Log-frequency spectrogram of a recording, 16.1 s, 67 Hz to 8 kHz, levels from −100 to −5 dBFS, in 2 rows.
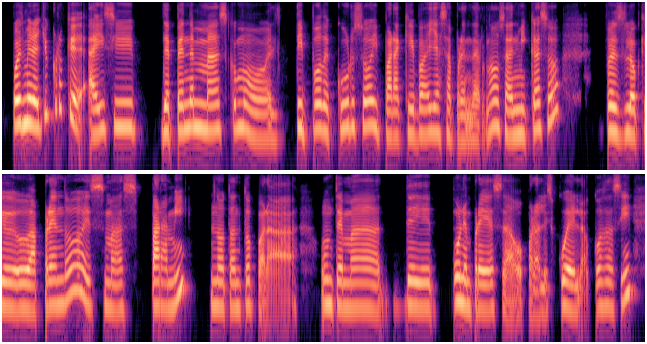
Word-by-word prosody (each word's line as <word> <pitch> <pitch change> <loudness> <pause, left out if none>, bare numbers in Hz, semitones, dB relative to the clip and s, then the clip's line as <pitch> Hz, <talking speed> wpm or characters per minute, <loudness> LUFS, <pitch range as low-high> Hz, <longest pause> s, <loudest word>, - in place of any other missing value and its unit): Pues 250 +1 +9
mira, 250 -2 +9
yo 320 +8 -3
creo 390 +1 -4
que - - +5
ahí 195 +3 +3
sí 230 -1 -2 0.2
depende 210 +2 +3
más 220 -1 +2
como 195 -7 -1
el 160 0 -8
tipo 220 0 +1
de 205 -3 -2
curso, 230 +2 0
y 235 - -2
para 175 -2 0
qué 190 +1 -3
vayas 190 +1 -1
a - - +2
aprender, 160 0 -5
¿no? 230 +5 +1
O - - -1
sea, 185 -5 +1
en 185 - 0
mi 190 -2 -2
caso, 255 - 0 0.6
pues, 200 -3 +3
lo 190 -2 +4
que, 180 -1 +1
o 180 +1 +5
aprendo 195 - +1
es 195 -8 -2
más 175 -2 -6
para 190 -1 +3
mí, 310 - -2 0.2
no 185 -1 -1
tanto 180 +1 -4
para 395 - -4 0.2
un 200 0 -2
tema 180 -2 -1
de 180 -2 -2 0.2
una 210 -2 +4
empresa, 175 -1 0
o, - - -6
para - - -5
la 155 - -6
escuela, 170 +2 +1
o, - - -17
cosas 185 +1 -4
así. 225 +11 -3
195 Hz, 185 wpm, -22 LUFS, 180-225 Hz, 0.6 s, Pues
